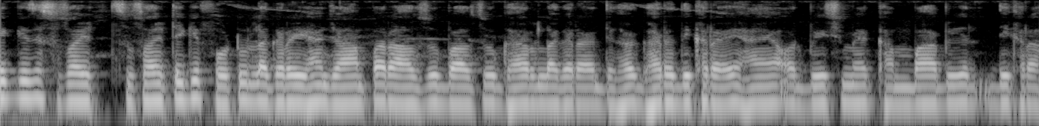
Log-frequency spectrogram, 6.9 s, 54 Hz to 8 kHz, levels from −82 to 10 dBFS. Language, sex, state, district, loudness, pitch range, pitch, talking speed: Hindi, male, Haryana, Rohtak, -17 LUFS, 130-135 Hz, 130 Hz, 225 wpm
